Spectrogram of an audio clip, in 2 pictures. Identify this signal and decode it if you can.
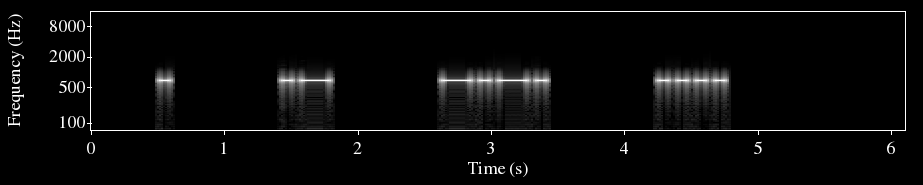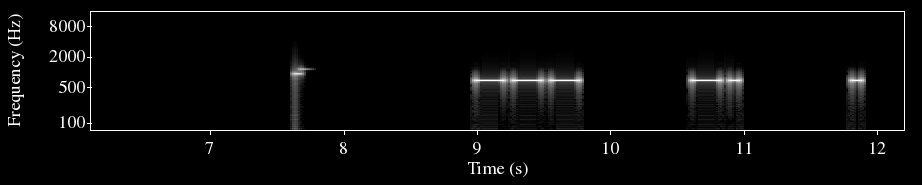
Morse code, heard as a keyed tone, about 17 wpm, spaced as for 8 wpm, 700 Hz. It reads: EACH ONE
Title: 4x Character Spacing - Top 300 Words - 17wpm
